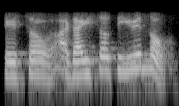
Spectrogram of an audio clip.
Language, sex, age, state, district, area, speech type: Sindhi, female, 60+, Maharashtra, Mumbai Suburban, urban, conversation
